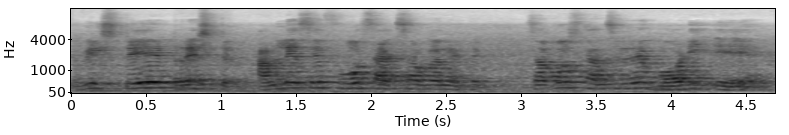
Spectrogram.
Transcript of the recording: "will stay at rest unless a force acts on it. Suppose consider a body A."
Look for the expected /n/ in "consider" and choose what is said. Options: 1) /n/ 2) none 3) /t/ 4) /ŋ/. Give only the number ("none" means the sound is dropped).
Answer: 1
